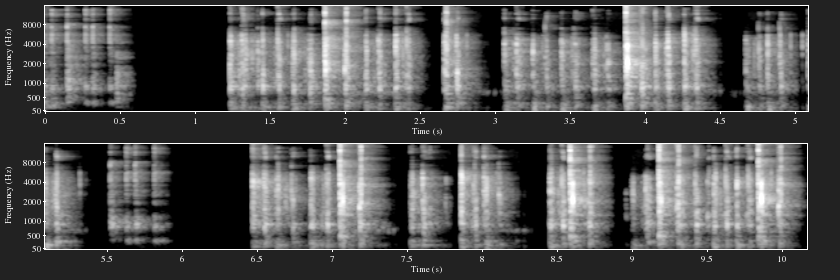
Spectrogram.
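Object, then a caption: Plastic computer keyboard. Fingertips of both hands type on a black plastic computer keyboard with a hollow housing resting on a wooden desk. Bursts of quick, bright, clicky keystrokes with very short decay are separated by brief pauses.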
